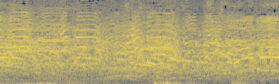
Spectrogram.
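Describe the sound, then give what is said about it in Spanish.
A crowd of mostly children shouting and cheering at the Spanish national football team's open training session in Las Rozas, a dense, high-pitched wall of overlapping voices that stays loud and steady throughout, with occasional low thumps underneath. “Son niños, fundamentalmente niños, que no han llenado el entrenamiento, pero bueno, se han acabado los gritos aquellos contra Piqué y la polémica que había en los entrenamientos y parece que había ese ambiente infantil,”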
